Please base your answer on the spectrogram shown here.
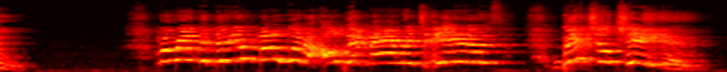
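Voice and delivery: high, squealing disbelief at a character; incredulous scolding. Acted. Viewer scolds Miranda over the open marriage, high-pitched disbelief.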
